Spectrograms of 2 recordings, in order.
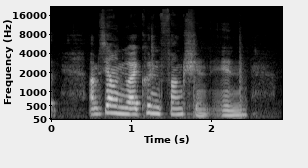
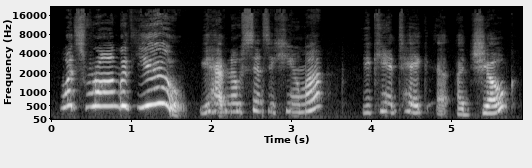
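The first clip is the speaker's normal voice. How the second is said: mocking narcissist; 6 semitones higher, 5 dB louder than usual. Narcissist dismissing your hurt after a dig, high sneering mock. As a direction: drag out the scorn like a bully. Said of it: "And then they say".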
